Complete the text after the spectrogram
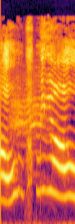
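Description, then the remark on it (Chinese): A voice mimics the pained yowl of the cat Mimi after it is kicked by a female shop owner, a high, wavering, drawn-out cry in two loud stretches separated by a brief rough break, sounding plaintive and whiny. “咪咪疼的在惨叫， 喵”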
